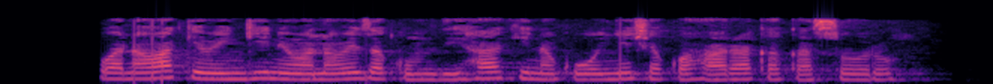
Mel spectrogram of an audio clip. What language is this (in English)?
Swahili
